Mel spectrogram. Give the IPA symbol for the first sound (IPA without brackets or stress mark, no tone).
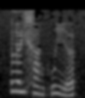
l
